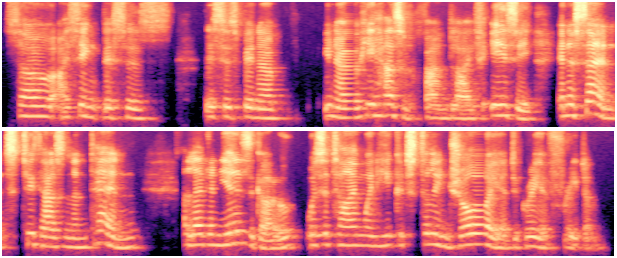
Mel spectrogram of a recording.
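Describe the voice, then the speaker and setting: A woman speaking as a literary interview guest, explaining things in an articulate, considered way and pausing to find the right words. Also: lowish voice, creaky, poor audio. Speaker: podcast guest, literary translator.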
